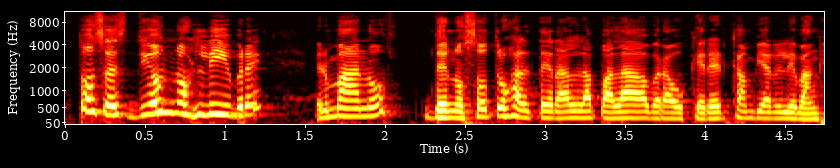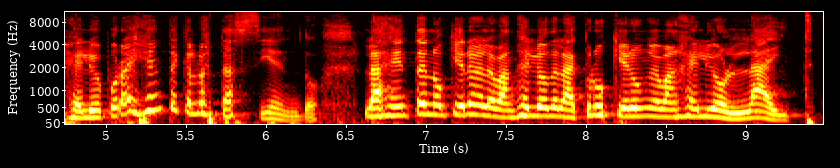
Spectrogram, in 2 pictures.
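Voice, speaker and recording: A woman preaching with fervent conviction, her voice sitting a little higher than most. She swells to emphatic peaks, then drops low and slow to press a point home, and she speaks straight to her listeners as brothers and sisters. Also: expressive. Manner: addresses the congregation directly as brothers. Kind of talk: sermon.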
